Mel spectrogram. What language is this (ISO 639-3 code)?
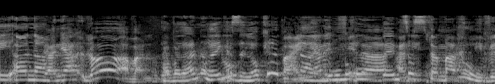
heb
